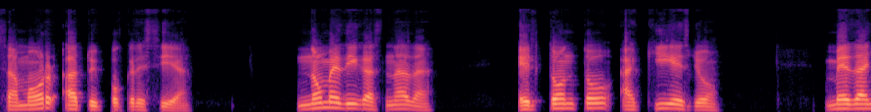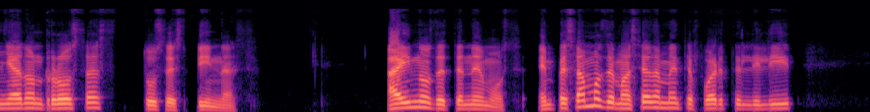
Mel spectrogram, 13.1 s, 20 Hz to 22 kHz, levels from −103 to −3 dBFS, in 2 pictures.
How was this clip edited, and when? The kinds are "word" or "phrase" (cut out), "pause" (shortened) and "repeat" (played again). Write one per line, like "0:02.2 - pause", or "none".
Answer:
0:05.1 - word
